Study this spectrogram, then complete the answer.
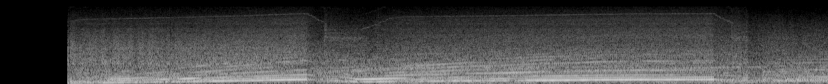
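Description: A racing car engine revs hard, rising in pitch as it shifts gears.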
